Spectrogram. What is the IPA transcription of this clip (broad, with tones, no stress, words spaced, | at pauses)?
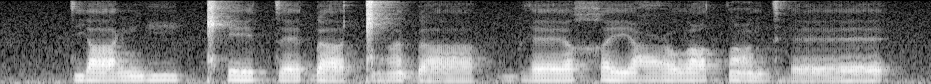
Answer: tja˨ ŋiː˧ǁʰe˧ tɛ˨˦ɗa˨ɡ͡ǁã˧ɗa˨ | bʱɛː˨χeː˧ʕoː˧ tˤẽ˧dʱɛː˨˦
